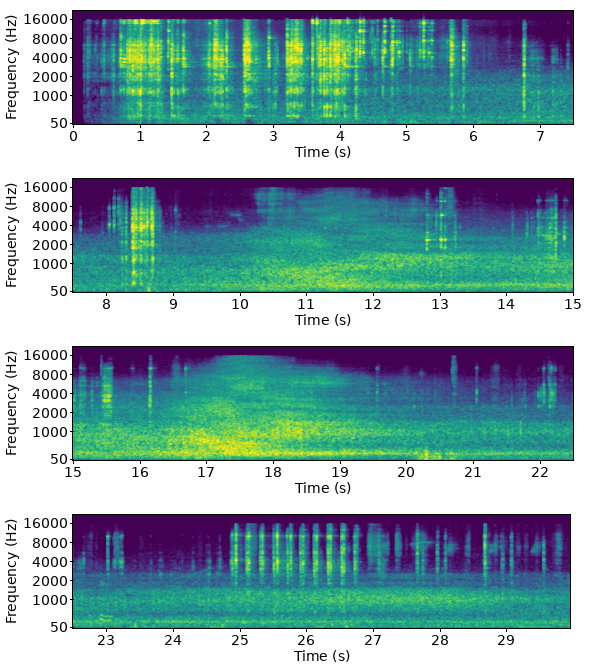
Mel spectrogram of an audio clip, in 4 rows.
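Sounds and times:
steel chain clinking and rattling: 0.2s - 9.0s, 12.8s - 13.4s, 14.0s - 16.5s, 19.5s - 29.9s
passing traffic rushing: 0.2s - 29.9s.

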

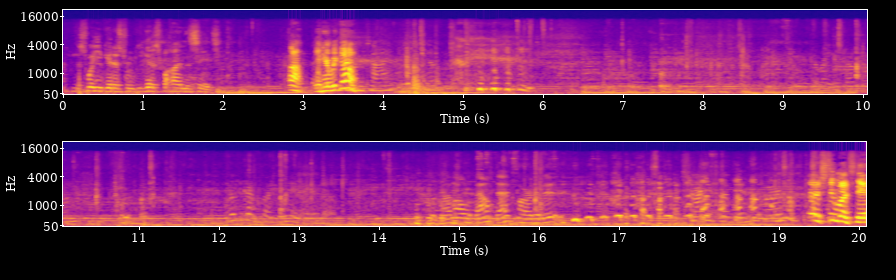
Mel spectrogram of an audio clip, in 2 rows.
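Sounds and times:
faint theme music: 0.0s - 20.0s.

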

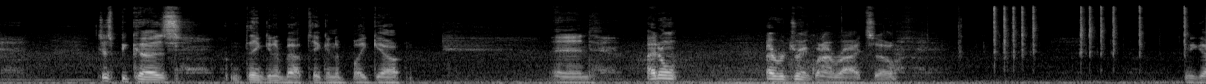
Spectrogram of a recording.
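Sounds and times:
utility knife slider ratcheting: 9.6s - 12.0s.

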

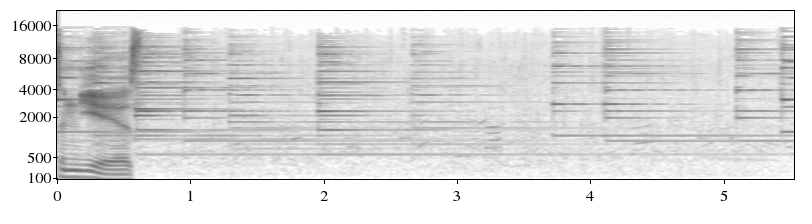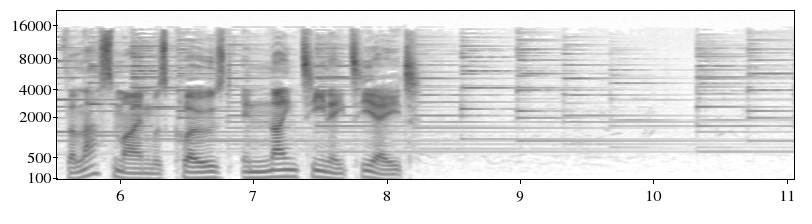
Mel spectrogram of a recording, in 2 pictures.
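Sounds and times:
carillon bells chiming faintly: 0.0s - 11.0s.

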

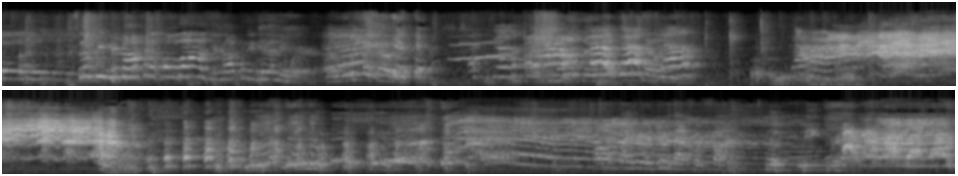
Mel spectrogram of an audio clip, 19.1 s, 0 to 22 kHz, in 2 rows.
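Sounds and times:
children calling and laughing: 0.0s - 2.1s, 2.8s - 7.2s, 7.9s - 19.0s
child shrieking: 8.0s - 10.8s, 14.0s - 19.0s.

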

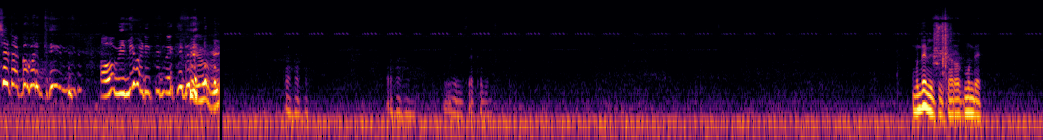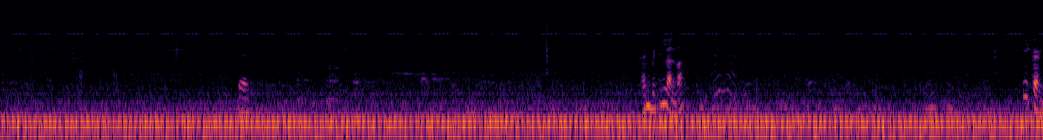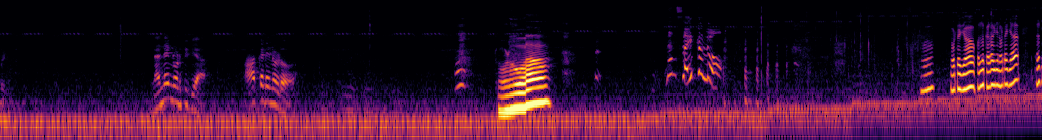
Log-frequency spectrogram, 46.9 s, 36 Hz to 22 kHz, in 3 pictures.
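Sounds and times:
crickets chirping: 0.0s - 46.9s.

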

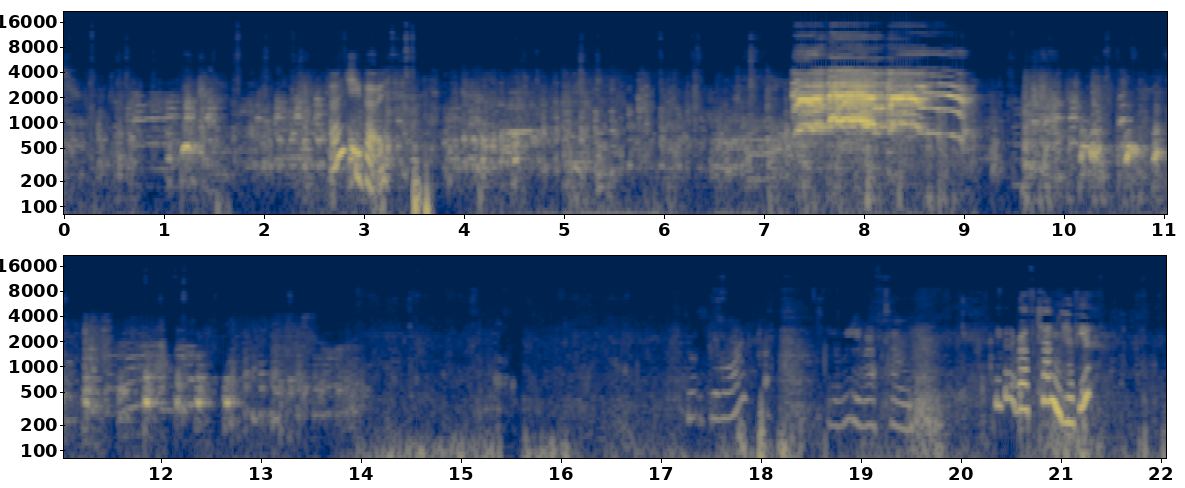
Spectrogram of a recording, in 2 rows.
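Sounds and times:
hens clucking: 0.0s - 22.0s
rooster crowing: 7.3s - 9.2s.

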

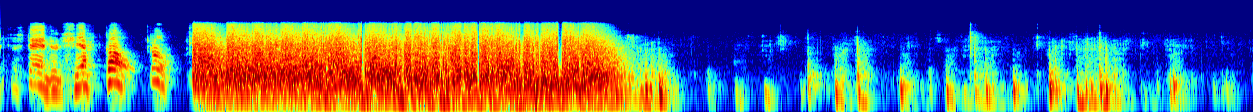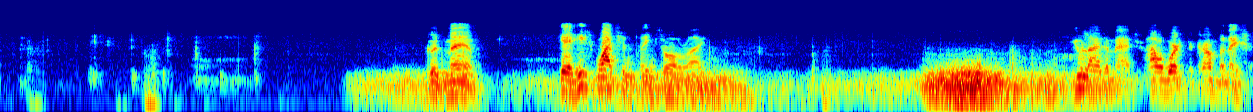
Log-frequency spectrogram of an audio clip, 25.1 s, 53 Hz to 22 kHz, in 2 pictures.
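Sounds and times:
knocks and clatters: 5.6s - 14.3s.

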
